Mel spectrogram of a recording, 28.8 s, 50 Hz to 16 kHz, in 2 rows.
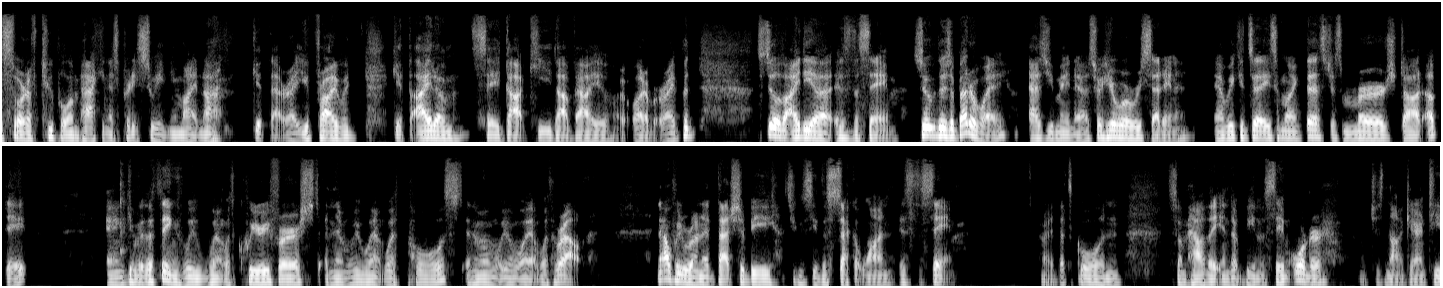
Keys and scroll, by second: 13.8 Return, 17.2 Return, 17.5 super+d, 18.3 ctrl+alt+shift+Left, 18.9 super+d, 19.3 ctrl+alt+shift+Left, 20.7 ctrl+r, 26.8 super+x.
